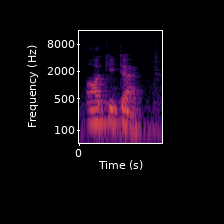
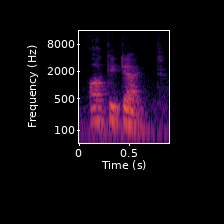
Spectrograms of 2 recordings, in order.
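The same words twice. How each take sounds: The two takes are said the same way.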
